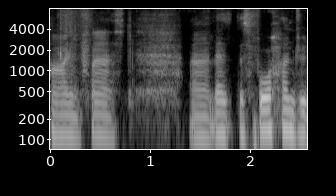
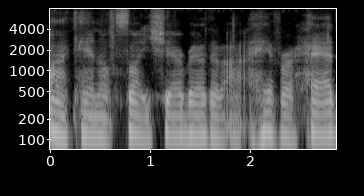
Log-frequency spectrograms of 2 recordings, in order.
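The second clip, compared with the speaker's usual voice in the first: put-on, stock, generic Southern accent. Speaker chatting to a listener in a put-on voice: generic southern accent. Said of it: "This is just my generic Southern accent".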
